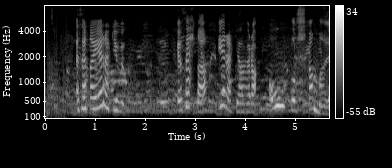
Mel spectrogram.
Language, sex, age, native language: Icelandic, male, 13, Icelandic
